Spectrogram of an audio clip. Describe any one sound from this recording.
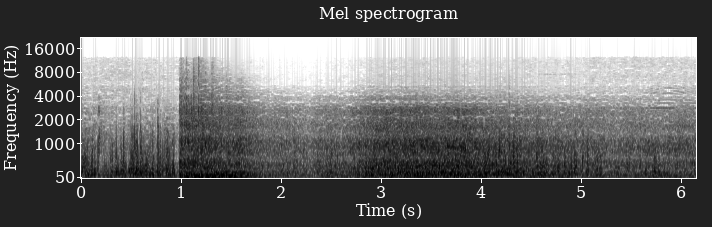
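A loud explosion booms in the distance and rumbles away.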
